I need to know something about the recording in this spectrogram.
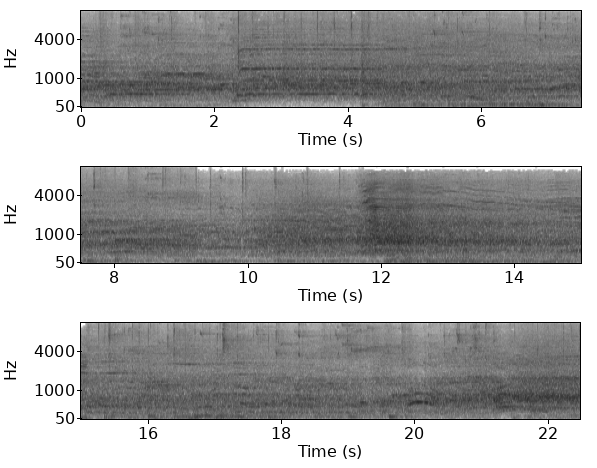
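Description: Sneakers squeak on a wooden court.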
